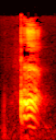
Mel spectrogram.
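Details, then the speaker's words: A single brief, high, crowing inspiratory gasp from a seven-week-old infant girl with whooping cough, after coughing spells that turned her blue; she was hospitalized in isolation; the inspiratory whoop. "she would start coughing and she'd just cough and cough and she didn't know to breathe back in so she'd cough and cough and cough and turn blue in the face and then eventually take a big breath in and then suck off"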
